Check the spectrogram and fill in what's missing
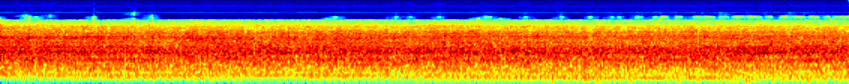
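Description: A stock car at Charlotte Motor Speedway coasts off the throttle, its engine holding a steady, dense rumble under heavy wind and road noise, loud and close from inside the cockpit.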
